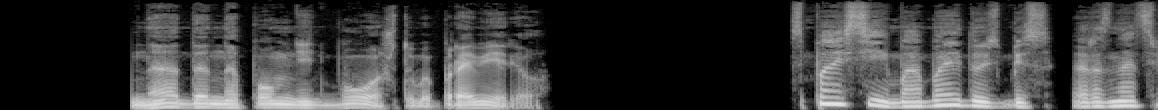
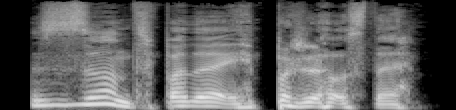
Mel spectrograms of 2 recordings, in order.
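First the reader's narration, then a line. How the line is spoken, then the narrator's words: After laughing. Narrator (Russian): прошу, отсмеявшись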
